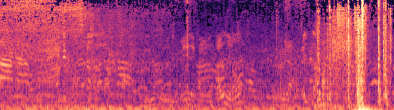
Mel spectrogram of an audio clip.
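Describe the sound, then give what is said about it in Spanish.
A car's electric window being raised by an uneasy driver in a thriller film: a short motorized whir near the end, after a voice has been speaking over quiet background. “Jaime sube la ventanilla incómodo.”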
